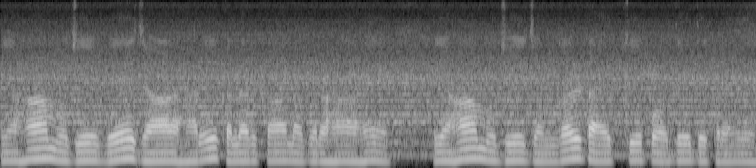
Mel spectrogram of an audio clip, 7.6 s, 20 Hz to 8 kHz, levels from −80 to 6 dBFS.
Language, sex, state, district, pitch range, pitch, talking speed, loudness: Hindi, male, Madhya Pradesh, Katni, 110-120 Hz, 115 Hz, 140 wpm, -17 LUFS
